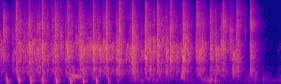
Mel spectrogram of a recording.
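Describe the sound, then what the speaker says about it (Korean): Church congregation applauding in thanks during a Korean worship service, a dense burst of claps lasting about five seconds before stopping abruptly into quiet. "우리 하나님께 감사의 박수 올려드리겠습니다."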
